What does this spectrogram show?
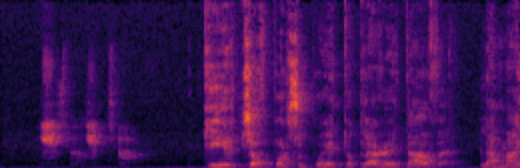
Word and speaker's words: Kirchhoff: alterna, está conformada por las leyes de Kirchhoff, o de Kirchhoff, como se pronuncia en alemán, por las leyes, por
